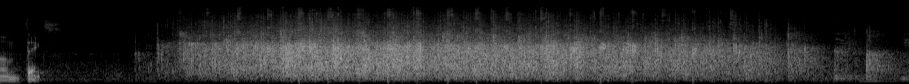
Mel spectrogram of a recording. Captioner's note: applause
